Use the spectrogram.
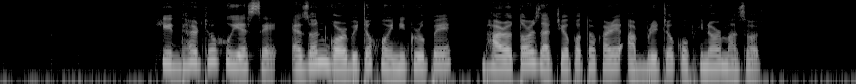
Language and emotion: Assamese, neutral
